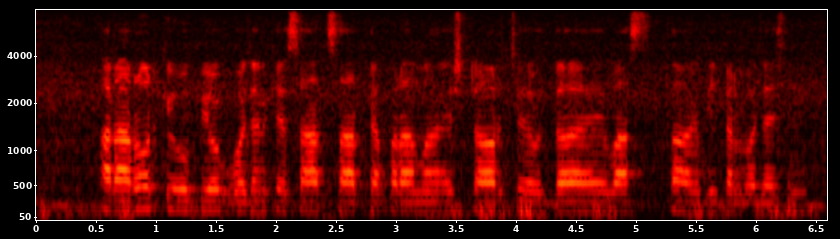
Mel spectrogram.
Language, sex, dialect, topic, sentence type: Maithili, male, Angika, agriculture, statement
